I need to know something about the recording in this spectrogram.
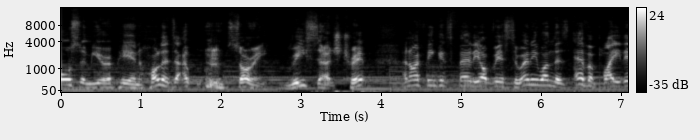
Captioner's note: cough cough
